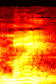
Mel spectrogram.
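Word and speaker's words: מים: to god almighty now even the hebrew word mayam is an allusion to the depth and sanctity of the torah the word is spelled mem yud and a final mem and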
